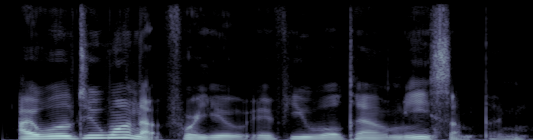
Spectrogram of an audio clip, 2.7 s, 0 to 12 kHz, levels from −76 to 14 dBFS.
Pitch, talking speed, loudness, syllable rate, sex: 145 Hz, 290 wpm, -17 LUFS, 6.4 syllables/s, female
